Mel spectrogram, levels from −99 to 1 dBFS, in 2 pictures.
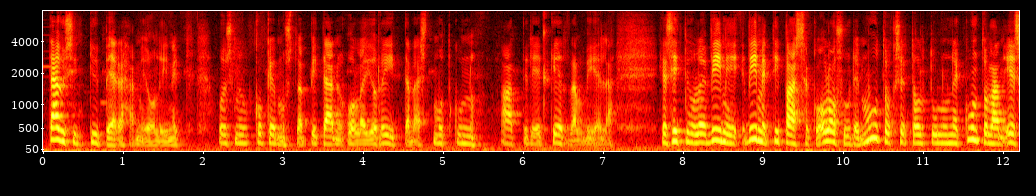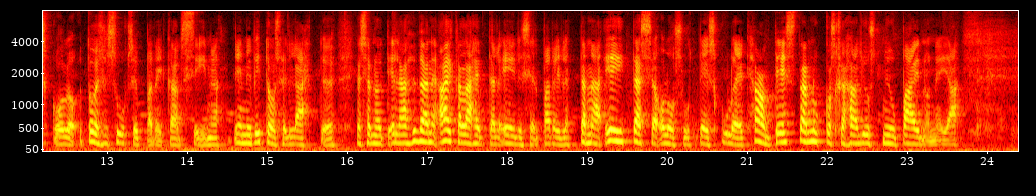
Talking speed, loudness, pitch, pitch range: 155 wpm, -24 LUFS, 180 Hz, 165-205 Hz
